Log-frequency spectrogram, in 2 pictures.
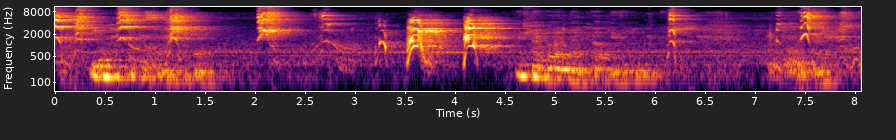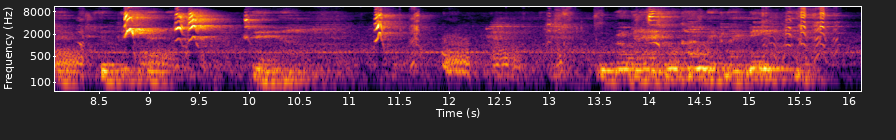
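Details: Pomeranian puppies playing on a sofa bark in shrill, rapid yaps in uneven clusters with breathy squeaks between, and low, rough growls rising under the barking at intervals, over a faint steady background hum.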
